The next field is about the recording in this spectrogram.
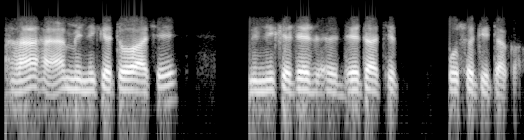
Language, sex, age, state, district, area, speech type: Bengali, male, 60+, West Bengal, Hooghly, rural, conversation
